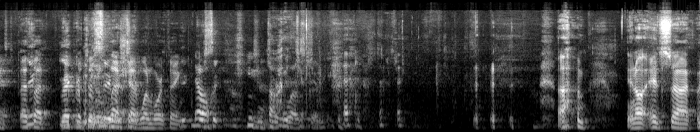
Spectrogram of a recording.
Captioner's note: laughing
